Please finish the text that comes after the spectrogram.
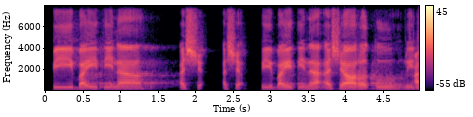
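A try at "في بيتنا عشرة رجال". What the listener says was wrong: Asyaratu pendek.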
